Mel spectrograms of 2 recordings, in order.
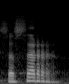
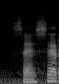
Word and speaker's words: seser: Seser, yaitu gerakan kaki yang bergeser ke arah kanan dan kiri. Seser ya bacanya anak-anak, bukan seser.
